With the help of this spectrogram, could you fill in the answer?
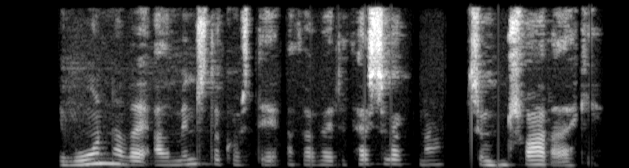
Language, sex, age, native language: Icelandic, female, 30-39, Icelandic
